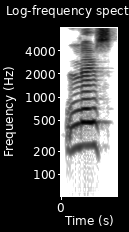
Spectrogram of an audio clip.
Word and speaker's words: Lewis: तो आज हमारा एसिड बेस का लास्ट टॉपिक बाकी है, लुईस एसिड। लेविस एसिड, उसको तो वैसे लेविस एसिड भी बोलते हैं, उसका स्पेलिंग के अकॉर्डिंग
